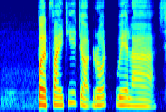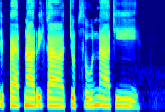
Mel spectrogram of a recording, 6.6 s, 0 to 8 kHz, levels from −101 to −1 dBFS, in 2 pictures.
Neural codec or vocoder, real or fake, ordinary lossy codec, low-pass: none; real; none; none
